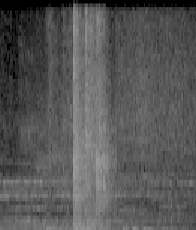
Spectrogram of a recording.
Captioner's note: bang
